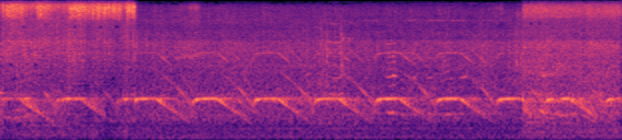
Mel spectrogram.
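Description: Fire engine siren sounding a rapid repeating rise-and-fall, a little under two cycles a second, over a steady background of noise.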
